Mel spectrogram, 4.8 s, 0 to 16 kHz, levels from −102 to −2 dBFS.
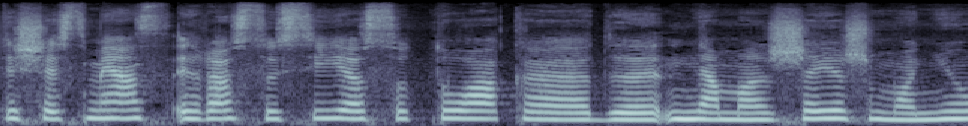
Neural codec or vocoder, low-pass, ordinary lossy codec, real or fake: vocoder, 44.1 kHz, 128 mel bands every 512 samples, BigVGAN v2; 14.4 kHz; AAC, 48 kbps; fake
